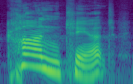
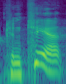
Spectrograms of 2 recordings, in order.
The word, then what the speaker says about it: content: yet it's so significant that the word content, emphasis on, word content, emphasis on the second syllable, is really the same Greek word as content, emphasis on the first syllable.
